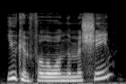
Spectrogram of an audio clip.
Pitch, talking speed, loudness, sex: 220 Hz, 285 wpm, -14 LUFS, female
